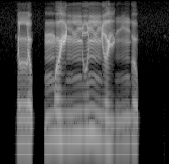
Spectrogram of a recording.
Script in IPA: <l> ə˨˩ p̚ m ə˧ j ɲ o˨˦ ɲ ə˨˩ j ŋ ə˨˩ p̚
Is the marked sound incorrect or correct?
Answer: correct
